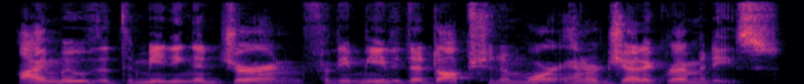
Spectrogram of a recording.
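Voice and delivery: ordinary delivery, nothing marked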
